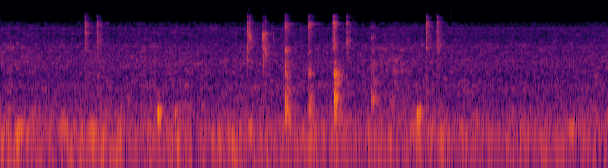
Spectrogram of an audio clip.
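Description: Faint, irregular computer mouse clicks, about eight or nine, mostly bunched together in the middle, made while a screen share and slideshow are being set up.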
